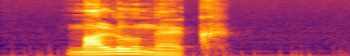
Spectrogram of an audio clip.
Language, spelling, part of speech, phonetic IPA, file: Polish, malunek, noun, [maˈlũnɛk], Pl-malunek.ogg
